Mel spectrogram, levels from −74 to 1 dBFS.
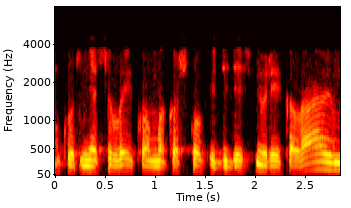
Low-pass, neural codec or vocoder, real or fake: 7.2 kHz; none; real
